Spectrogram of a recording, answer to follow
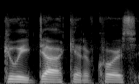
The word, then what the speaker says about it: geoduck: Geoduck is the world's largest burrowing clan. It's sashimi is a Seattle specialty. Doesn't sound kosher. It's actually pronounced gooey duck.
